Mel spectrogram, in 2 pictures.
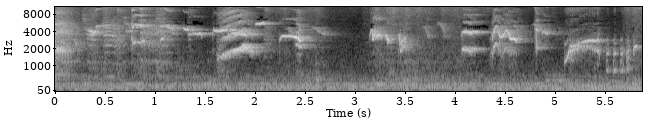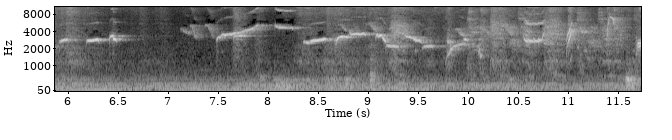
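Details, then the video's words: Forest-type oriental magpie-robin, large hobby bird, singing to stimulate silent birds: long varied sequence of loud rising and falling whistles, rich slurred notes and rasping trills, separated by short gaps and faint clicks. "Suara Master Burung Kacer"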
